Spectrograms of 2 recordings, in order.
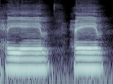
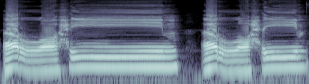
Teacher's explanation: Nah, ini masuk hidung, tapi enggak mau, dia lepas dari yang namanya masuk hidung dan juga lepas dari namanya imalah, yaitu harus kasrah sempurna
